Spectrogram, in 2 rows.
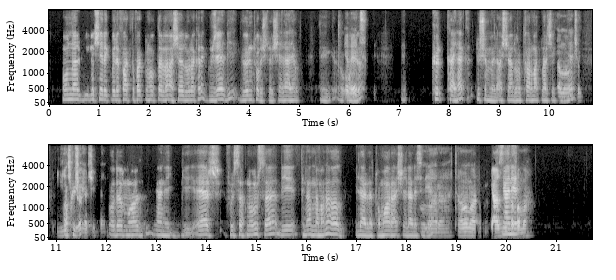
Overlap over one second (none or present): none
